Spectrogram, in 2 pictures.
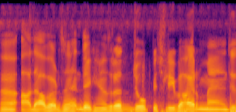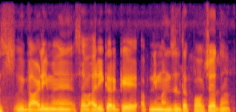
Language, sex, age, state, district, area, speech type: Urdu, male, 60+, Uttar Pradesh, Shahjahanpur, rural, spontaneous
